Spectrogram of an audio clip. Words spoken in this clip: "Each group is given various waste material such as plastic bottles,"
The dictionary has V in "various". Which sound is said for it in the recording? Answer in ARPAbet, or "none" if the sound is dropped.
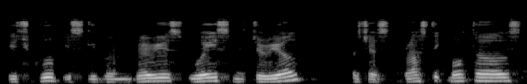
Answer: V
